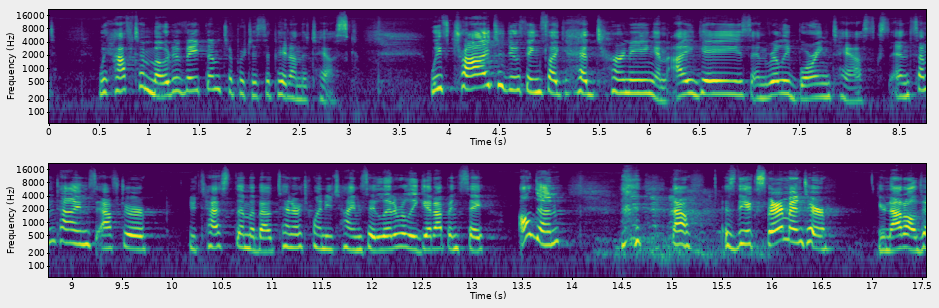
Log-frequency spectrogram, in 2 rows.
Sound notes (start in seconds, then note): 14.2 laughs with audience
